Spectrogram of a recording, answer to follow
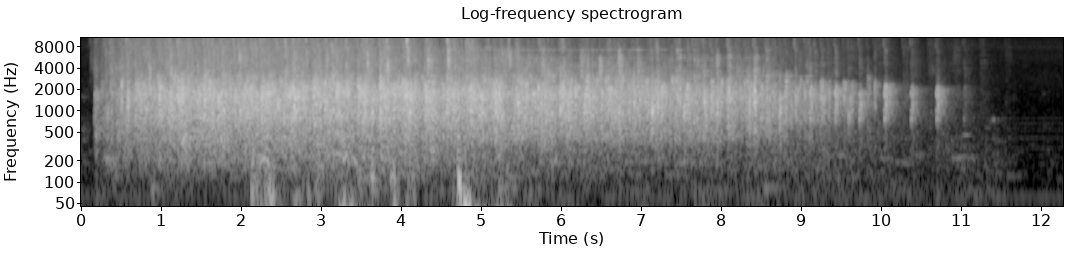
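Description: Audience applauding, starting at once, holding steady for several seconds, then thinning to a few last claps and stopping.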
